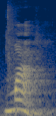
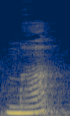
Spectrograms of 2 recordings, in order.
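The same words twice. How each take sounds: First: The pitch falls sharply from high to low. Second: The pitch rises from middle to high. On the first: "yang keempat turun saja agak cepat" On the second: "dua ini naik"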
